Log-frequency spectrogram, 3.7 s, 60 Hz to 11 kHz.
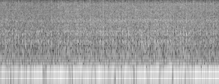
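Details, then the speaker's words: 1979 Honda GL1000 Gold Wing flat-four just after a cold start, following valve seal replacement for excessive smoking; deep, even idle with steady firing, no misses or ticking; no smoke; normal idle. "so far so good this is going to be an awesome running bike"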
